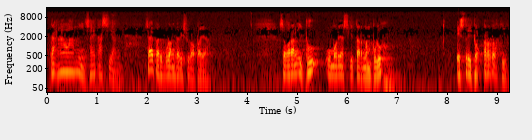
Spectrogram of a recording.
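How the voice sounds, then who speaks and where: Male preacher, mid pitch, animated storytelling sermon, loud and soft by turns. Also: normal speed, pauses often, slight background noise, rough recording. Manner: storytelling, swings between loud and soft, asks the audience questions.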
